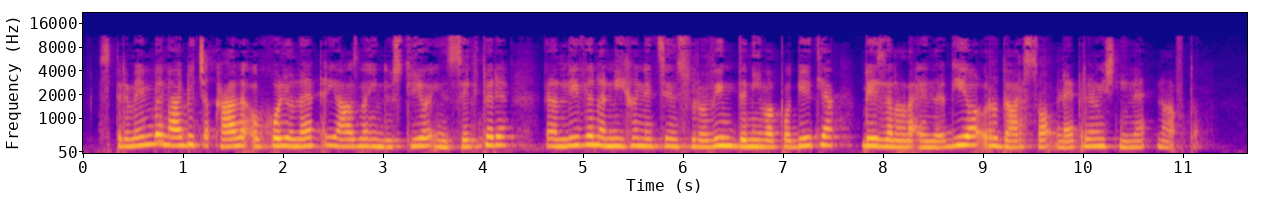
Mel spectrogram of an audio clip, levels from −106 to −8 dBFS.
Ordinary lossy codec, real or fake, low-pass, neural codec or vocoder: MP3, 48 kbps; fake; 19.8 kHz; codec, 44.1 kHz, 2.6 kbps, DAC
